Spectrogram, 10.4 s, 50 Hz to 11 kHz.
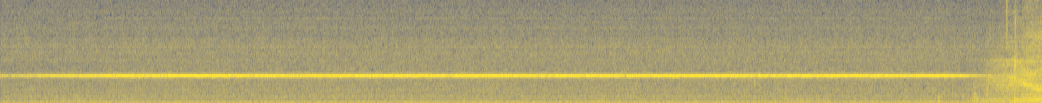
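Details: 3 kHz test tone played on a Sony La Scala TC-S1 cassette deck gives a shrill whistle wavering in pitch, with the tape seeming to speed up and slow down in a particular rhythm: severe wow and flutter.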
